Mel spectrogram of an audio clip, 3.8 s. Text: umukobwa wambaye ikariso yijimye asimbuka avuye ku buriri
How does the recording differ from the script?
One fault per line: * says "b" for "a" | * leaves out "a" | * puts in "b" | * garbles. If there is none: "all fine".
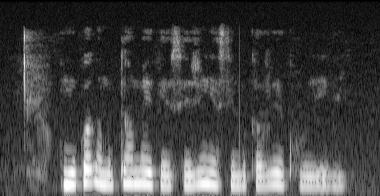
* puts in "muto"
